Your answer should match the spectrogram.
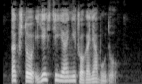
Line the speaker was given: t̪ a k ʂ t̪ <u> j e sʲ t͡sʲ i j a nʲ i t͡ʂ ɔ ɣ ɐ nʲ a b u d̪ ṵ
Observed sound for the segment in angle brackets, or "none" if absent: ɔ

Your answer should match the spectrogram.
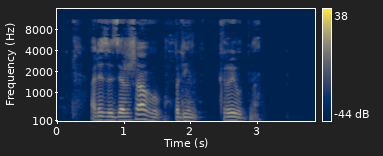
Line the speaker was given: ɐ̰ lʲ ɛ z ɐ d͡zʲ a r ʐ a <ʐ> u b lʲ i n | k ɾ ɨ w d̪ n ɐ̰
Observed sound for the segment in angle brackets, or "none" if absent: v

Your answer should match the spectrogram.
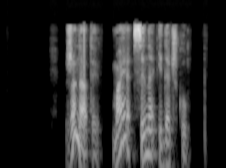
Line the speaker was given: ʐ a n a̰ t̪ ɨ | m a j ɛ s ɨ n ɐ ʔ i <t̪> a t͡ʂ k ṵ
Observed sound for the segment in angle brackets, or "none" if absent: d̪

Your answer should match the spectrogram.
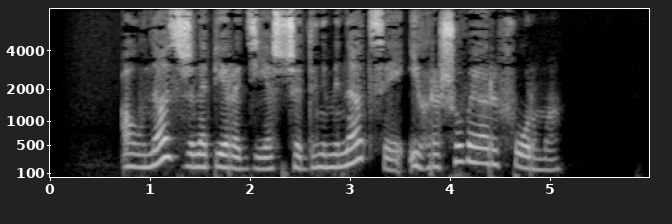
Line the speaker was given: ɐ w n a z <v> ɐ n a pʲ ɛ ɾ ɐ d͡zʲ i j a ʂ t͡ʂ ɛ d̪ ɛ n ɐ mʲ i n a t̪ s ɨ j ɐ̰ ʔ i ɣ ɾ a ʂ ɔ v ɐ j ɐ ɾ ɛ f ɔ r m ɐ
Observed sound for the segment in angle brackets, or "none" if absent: ʐ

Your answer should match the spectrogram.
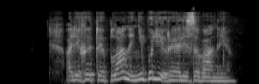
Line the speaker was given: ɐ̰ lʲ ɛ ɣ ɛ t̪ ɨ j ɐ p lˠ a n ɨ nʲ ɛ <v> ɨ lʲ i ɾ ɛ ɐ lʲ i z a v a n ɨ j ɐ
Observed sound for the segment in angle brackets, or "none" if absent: b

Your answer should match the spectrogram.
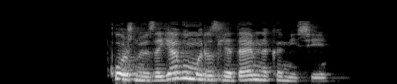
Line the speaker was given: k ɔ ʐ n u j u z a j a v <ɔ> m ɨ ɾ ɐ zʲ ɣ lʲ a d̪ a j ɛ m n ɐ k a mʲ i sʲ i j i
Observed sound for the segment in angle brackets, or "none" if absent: u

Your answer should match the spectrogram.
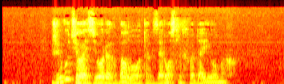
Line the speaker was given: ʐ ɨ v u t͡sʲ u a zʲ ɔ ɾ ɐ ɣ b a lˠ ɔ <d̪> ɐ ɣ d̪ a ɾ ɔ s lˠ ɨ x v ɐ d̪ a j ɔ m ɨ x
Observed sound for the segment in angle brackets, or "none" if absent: t̪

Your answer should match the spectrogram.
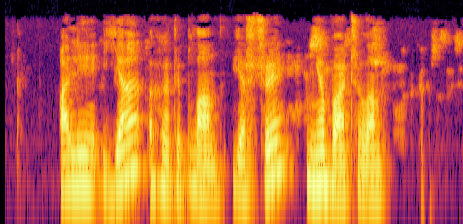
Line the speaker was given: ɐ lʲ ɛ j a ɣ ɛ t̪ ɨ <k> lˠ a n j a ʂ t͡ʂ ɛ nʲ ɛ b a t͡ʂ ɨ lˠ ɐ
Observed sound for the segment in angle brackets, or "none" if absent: p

